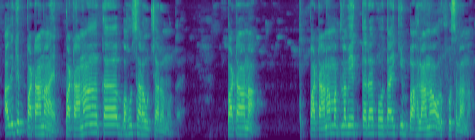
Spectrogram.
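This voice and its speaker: Man teaching by quiz. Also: a little high. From Bihar, India. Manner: repetitive, quizzing himself with questions and answers. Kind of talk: mnemonic geography lesson.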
